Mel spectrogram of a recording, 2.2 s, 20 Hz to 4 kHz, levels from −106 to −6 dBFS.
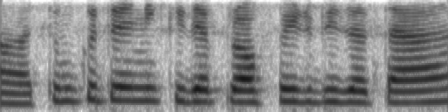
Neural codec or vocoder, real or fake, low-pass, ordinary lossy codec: none; real; 3.6 kHz; Opus, 32 kbps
